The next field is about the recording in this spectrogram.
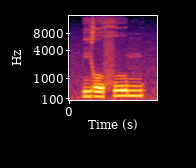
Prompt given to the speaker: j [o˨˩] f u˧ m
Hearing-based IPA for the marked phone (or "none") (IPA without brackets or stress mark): o˨˩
